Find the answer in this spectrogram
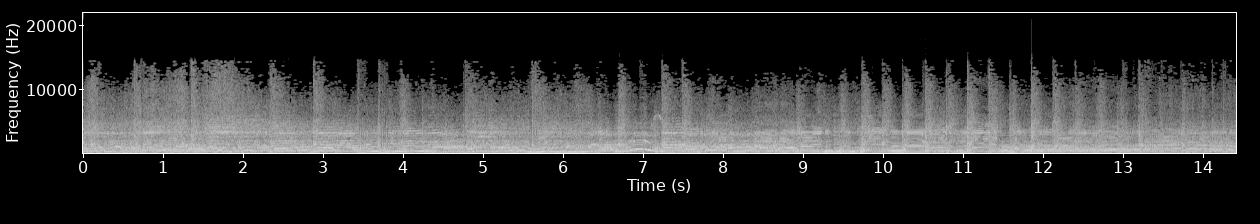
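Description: Fretless electric bass in a live blues band, plucked notes that glide up and down in pitch, with keyboards and drums behind.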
